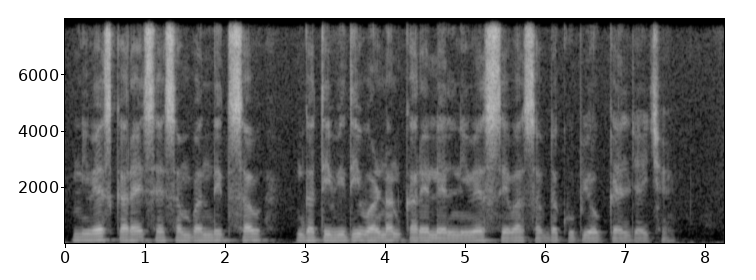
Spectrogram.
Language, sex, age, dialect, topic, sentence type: Maithili, male, 18-24, Eastern / Thethi, banking, statement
